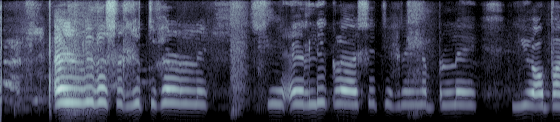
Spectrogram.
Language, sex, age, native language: Icelandic, male, 18-19, Icelandic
